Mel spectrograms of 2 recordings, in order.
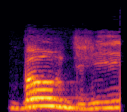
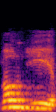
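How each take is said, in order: First: It is said in a cheerful, warm tone. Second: It is said in a grumpy, sour tone.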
